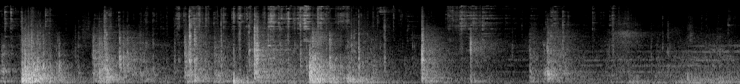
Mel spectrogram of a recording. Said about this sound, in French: Là, il faut que j'ouvre la porte.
